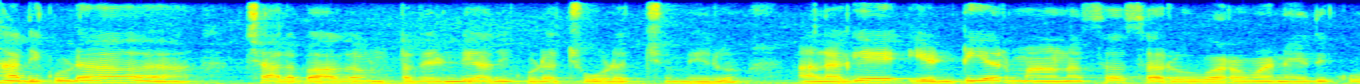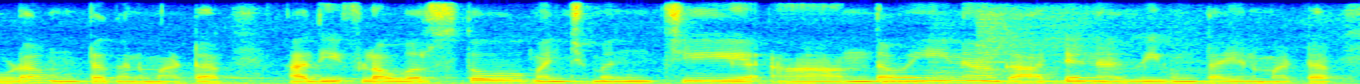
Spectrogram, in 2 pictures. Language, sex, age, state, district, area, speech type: Telugu, female, 30-45, Andhra Pradesh, Guntur, rural, spontaneous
